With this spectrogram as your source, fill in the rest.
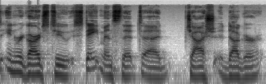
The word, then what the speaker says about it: Duggar: and gentlemen that's right josh duggar rhymes with hugger as you all know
